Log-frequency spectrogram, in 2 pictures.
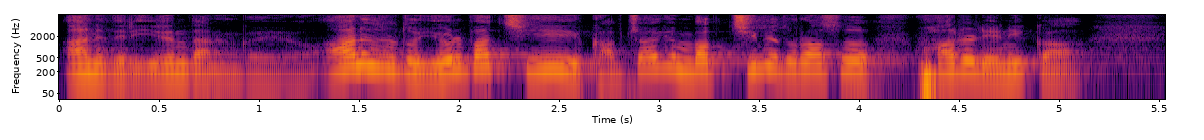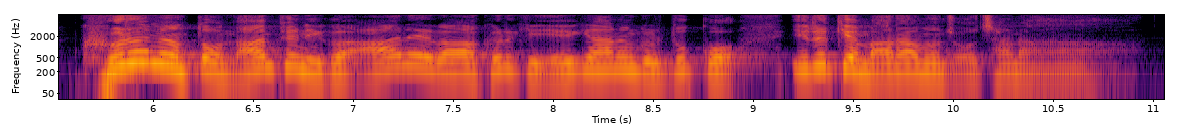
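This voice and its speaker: A man's voice: high-pitched, big pitch swings, moderate pace, darkish tone. A male pastor preaching conversationally in a church, posing rhetorical questions and acting out everyday dialogue. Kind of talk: sermon.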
